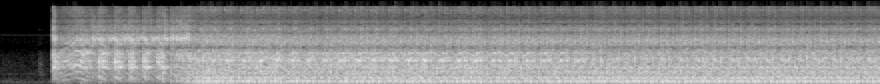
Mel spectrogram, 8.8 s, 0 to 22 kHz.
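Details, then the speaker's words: 2012 RAM diesel after its failed VGT turbo (HE351) was rebuilt and reinstalled, first start: short crank catches quickly, settles into a steady even run with no misfire, knock or turbo whistle; a normal start. "so we're gonna start it see what it does okay kion okay that noise I haven't heard in a long time"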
